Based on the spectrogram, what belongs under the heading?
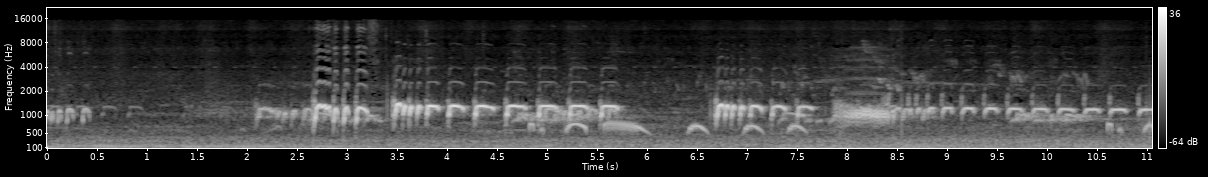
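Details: Local zebra dove song meant as a stimulating lure for reluctant or moulting doves: quick stuttering trilled coos in bursts, interspersed with soft downward-curving notes, multiple birds calling together.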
